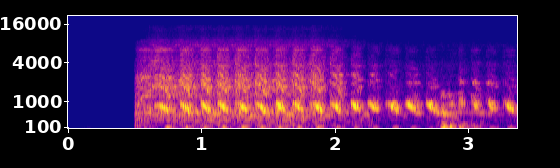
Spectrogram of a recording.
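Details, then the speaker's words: BMW K100 with fresh fuel and a new fuel filter (choke light stuck on): even cranking at about three and a half pulses a second with a few brief catches that never pick up. Cranks but won't start; fuel pressure, regulator and injectors are to be checked. "it now has been filled up with fresh Fuel and does turn over and tries to start as you can hear it tries to start a little bit there"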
